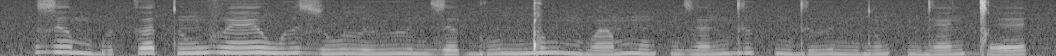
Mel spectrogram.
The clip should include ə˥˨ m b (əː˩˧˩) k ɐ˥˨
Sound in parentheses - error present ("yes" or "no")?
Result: yes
